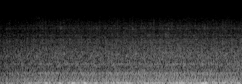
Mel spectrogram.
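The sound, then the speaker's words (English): A large semi-truck engine idling on a farm in Greenwood, Delaware, as the truck prepares to leave: a steady, loud, low rumble with an even, unbroken texture, no voices. “At Hobo Farm in Greenwood, Delaware, two men wearing white coveralls spray disinfectant on the tires of a large semi-truck preparing to leave the farm.”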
